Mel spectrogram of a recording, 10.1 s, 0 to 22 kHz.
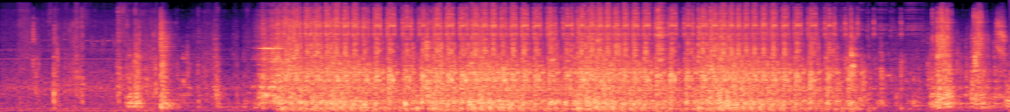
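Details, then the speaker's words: Scotts mower with Briggs & Stratton 6.5 hp OHV Intek Edge engine, sat outside over winter, sprayed with starting fluid into the carburetor throat: ragged sputtering run for several seconds then dies; engine good, carburetor plugged. "that tells me is this engines good we just have a plugged up carburetor which is usually the case after a lawnmower sits for so long"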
